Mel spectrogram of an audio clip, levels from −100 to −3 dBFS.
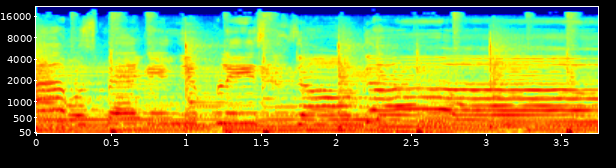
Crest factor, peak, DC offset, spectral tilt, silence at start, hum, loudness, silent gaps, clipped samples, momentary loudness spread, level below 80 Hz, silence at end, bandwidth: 12 dB; 0 dBFS; under 0.1%; -5 dB/octave; 0 s; none; -12 LUFS; none; under 0.1%; 3 LU; -20 dBFS; 0 s; 19 kHz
